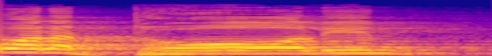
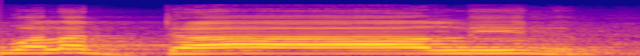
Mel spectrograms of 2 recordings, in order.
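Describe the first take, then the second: First: The second word starts with a heavy emphatic d. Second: The second word starts with a plain light d. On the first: It means those who went astray. The speaker calls it right. "Dolin sesat" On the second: It means those given guidance. The speaker calls it wrong. "kalau dal itu jadinya kan dalin"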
